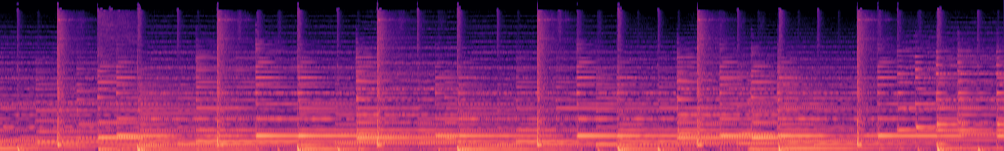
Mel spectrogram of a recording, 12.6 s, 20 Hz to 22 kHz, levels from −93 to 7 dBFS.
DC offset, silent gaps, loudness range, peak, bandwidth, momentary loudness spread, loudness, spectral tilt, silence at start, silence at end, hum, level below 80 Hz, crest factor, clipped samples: under 0.1%; none; 1 LU; -4 dBFS; 17.5 kHz; 6 LU; -21 LUFS; -6.5 dB/octave; 0 s; 0 s; none; -30 dBFS; 16 dB; under 0.1%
